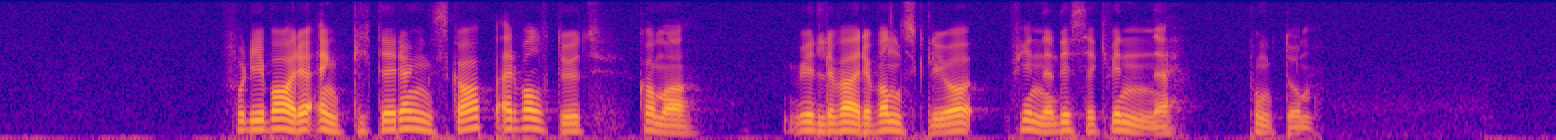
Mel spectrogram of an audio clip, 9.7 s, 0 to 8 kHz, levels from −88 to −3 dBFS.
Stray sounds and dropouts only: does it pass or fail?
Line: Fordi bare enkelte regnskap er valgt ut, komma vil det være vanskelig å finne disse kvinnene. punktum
pass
